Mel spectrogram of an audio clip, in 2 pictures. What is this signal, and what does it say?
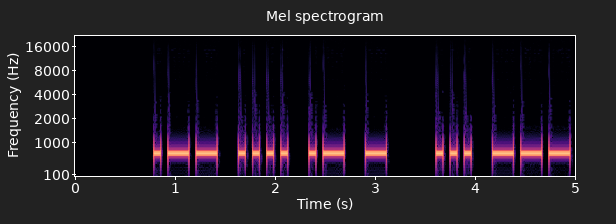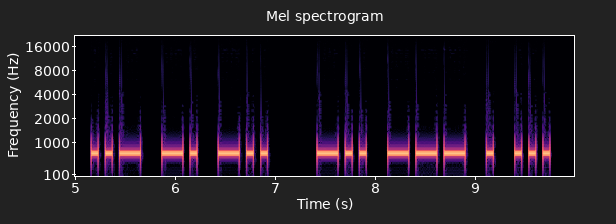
Morse code, heard as a keyed tone, about 17 wpm, 700 Hz. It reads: WHAT SOUND DOES
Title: Sentences from Top 1000 Words - Review Part 5 - 17wpm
